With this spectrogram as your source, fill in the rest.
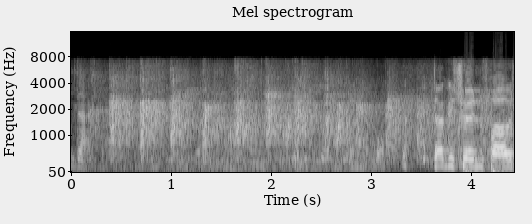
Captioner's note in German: Beifall bei der CDU und dem BÜNDNIS 90/DIE GRÜNEN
